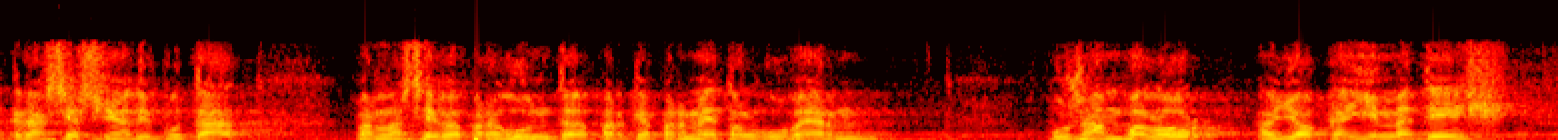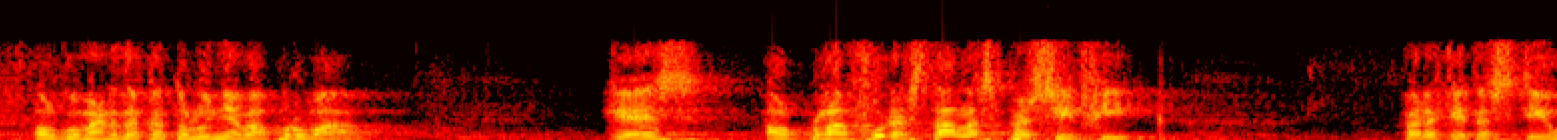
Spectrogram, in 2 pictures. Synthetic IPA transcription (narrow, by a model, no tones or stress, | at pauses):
ɡɾasiəsəɲoðiput̪at̪̚ | pəɾləseβ̞əpɾəɣunt̪əpəɾkɛpəɾmɛt̪əlˠɣuβɛrn | puzambəloɾəʎɔkəimət̪eʃəlˠɣuβɛrnd̪əkət̪əluɲəβapɾuβa | kəezəlˠplafuɾəst̪alˠəspəsifik̚ | pəɾəkɛt̪əst̪iw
